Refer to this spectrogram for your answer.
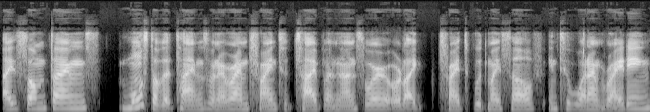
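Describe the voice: Speaking at a moderate pace, a woman has a fairly low pitch, a bright, sharp tone and ordinary pitch variation. The recording sounds dry and close, with no echo.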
